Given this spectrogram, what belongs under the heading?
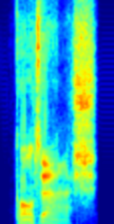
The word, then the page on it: potash: British English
